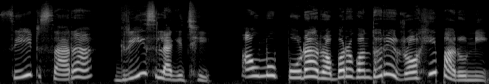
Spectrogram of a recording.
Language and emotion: Odia, disgusted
